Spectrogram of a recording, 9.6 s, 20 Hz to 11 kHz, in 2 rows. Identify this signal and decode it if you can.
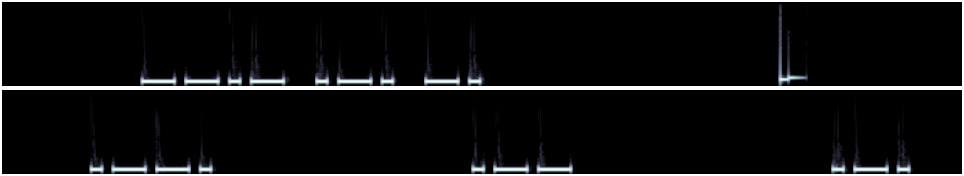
Morse code, heard as a keyed tone, about 22 wpm, spaced as for 9 wpm, 700 Hz. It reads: QRN PWR
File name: Top 90 QSO Elements - 8x Character Spacing - 22wpm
